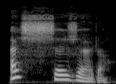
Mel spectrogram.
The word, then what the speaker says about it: الشجرة: The second word is الشجرة. Here this is لام شمسية written but not pronounced.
